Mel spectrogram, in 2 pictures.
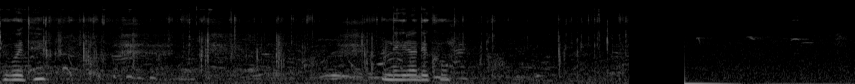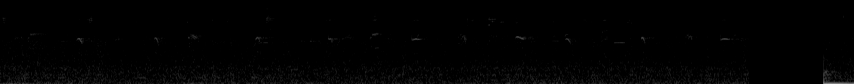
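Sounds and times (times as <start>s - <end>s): small birds chirping: 6.9s - 16.1s.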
